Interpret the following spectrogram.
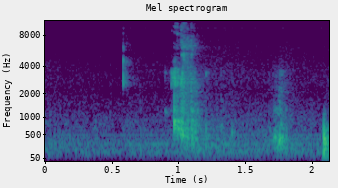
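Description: A crunchy Lorenz Crunchips potato chip bitten with a sharp crunch about a second in, followed by a smaller crunch of chewing.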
